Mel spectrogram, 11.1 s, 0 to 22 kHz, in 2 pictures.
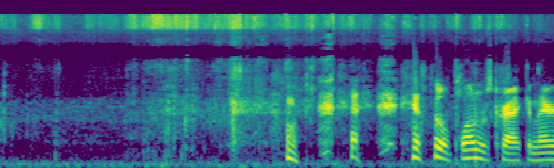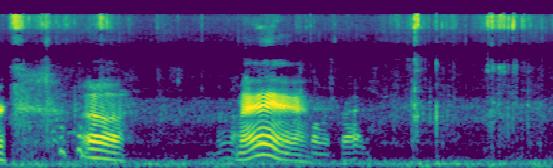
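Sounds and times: steady low rumble: 0:00.0 - 0:11.0.

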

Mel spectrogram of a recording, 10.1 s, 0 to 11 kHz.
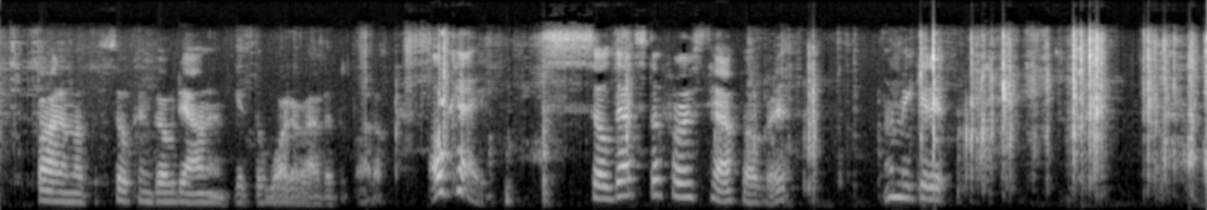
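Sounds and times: packaging crinkling: 0:06.5 - 0:10.0.

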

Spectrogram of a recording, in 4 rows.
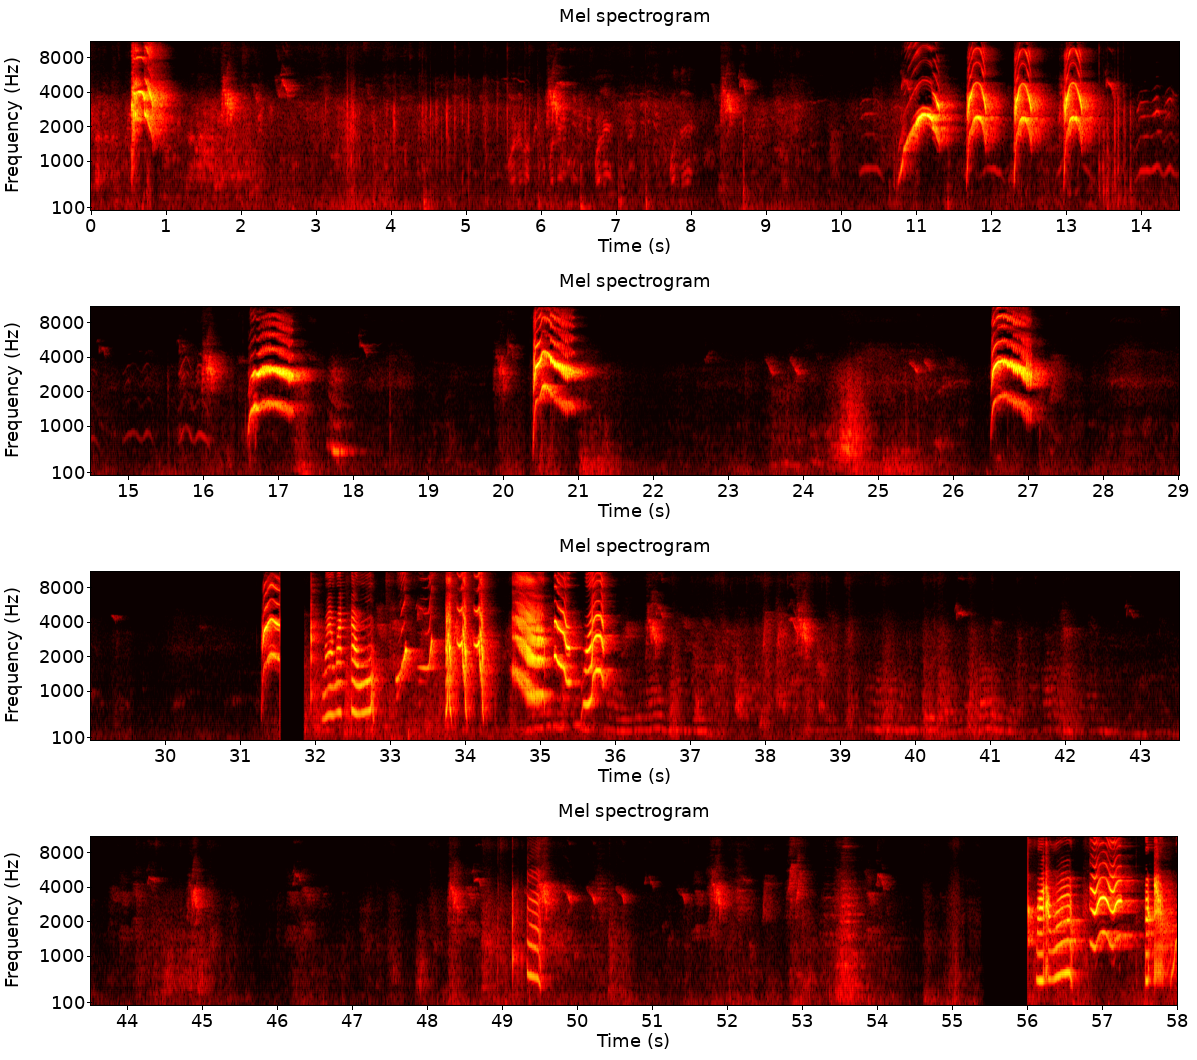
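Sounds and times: parakeet squawking: 0:00.5 - 0:01.2, 0:10.3 - 0:17.4, 0:20.4 - 0:21.2, 0:26.5 - 0:27.3, 0:31.3 - 0:36.1, 0:49.1 - 0:50.0, 0:56.0 - 0:58.0
parakeet rapid chattering: 0:31.3 - 0:36.6, 0:56.0 - 0:58.0.

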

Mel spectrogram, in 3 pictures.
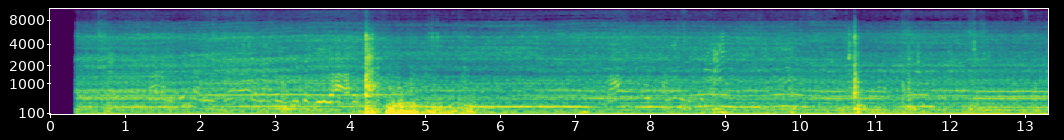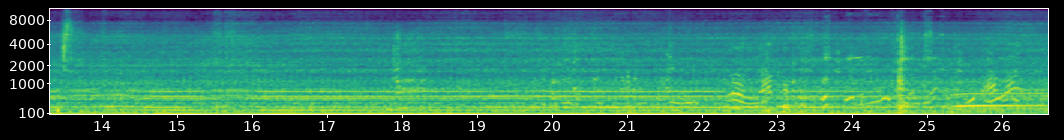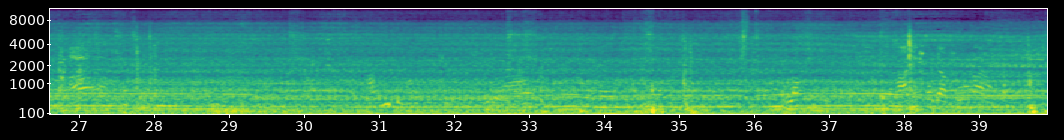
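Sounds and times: diesel engine under load: 0:00.4 - 0:39.9.

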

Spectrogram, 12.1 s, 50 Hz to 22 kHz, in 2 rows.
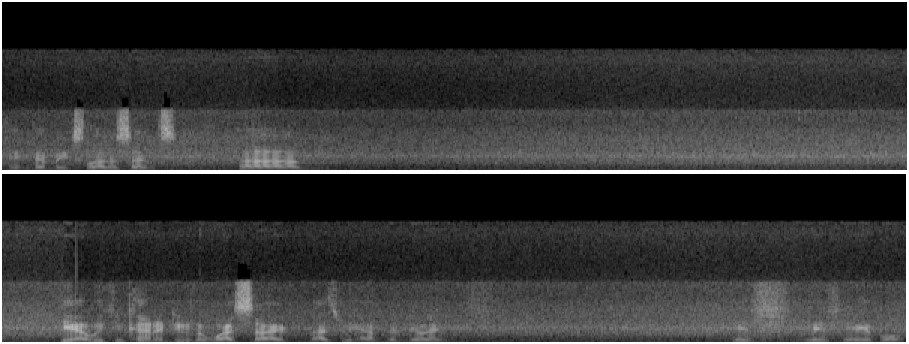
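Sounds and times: background hiss: 0:00.0 - 0:12.0
low electrical hum: 0:00.0 - 0:12.0.

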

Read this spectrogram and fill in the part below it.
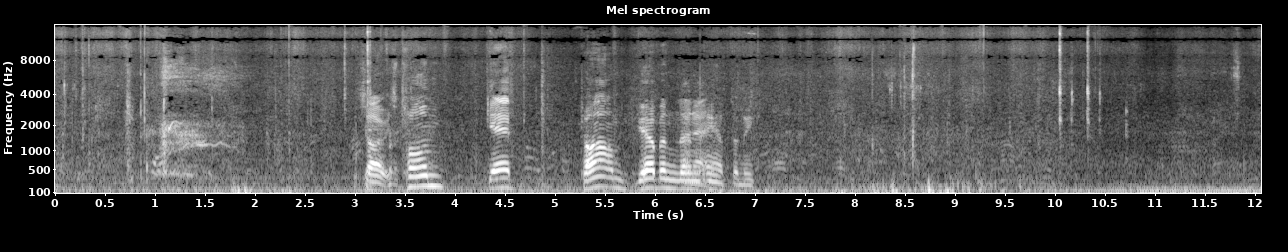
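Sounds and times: wind buffeting microphone: 0:01.2 - 0:02.6, 0:07.8 - 0:09.8.

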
